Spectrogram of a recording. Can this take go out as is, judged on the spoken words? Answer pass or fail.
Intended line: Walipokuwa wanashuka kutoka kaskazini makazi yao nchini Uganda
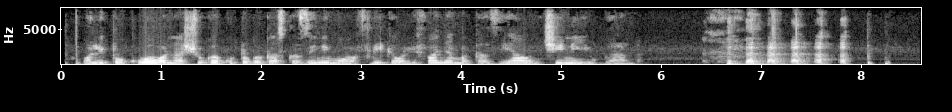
fail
